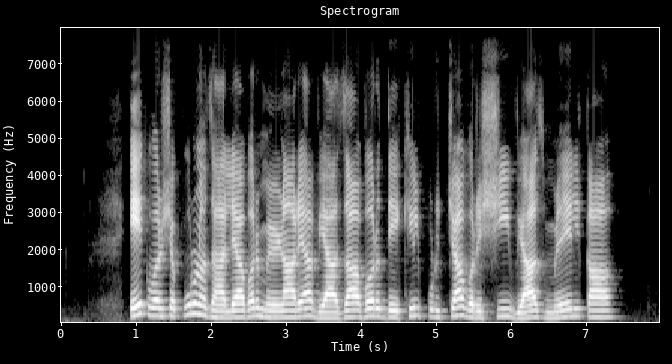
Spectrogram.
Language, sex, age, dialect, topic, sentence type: Marathi, female, 46-50, Standard Marathi, banking, question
